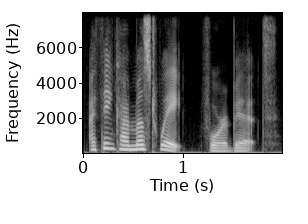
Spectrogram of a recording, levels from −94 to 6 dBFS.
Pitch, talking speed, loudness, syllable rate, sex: 200 Hz, 240 wpm, -18 LUFS, 4.7 syllables/s, female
